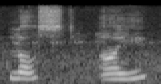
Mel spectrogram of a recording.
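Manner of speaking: put-on a knowing old lady asking gently; lightly voiced old lady.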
